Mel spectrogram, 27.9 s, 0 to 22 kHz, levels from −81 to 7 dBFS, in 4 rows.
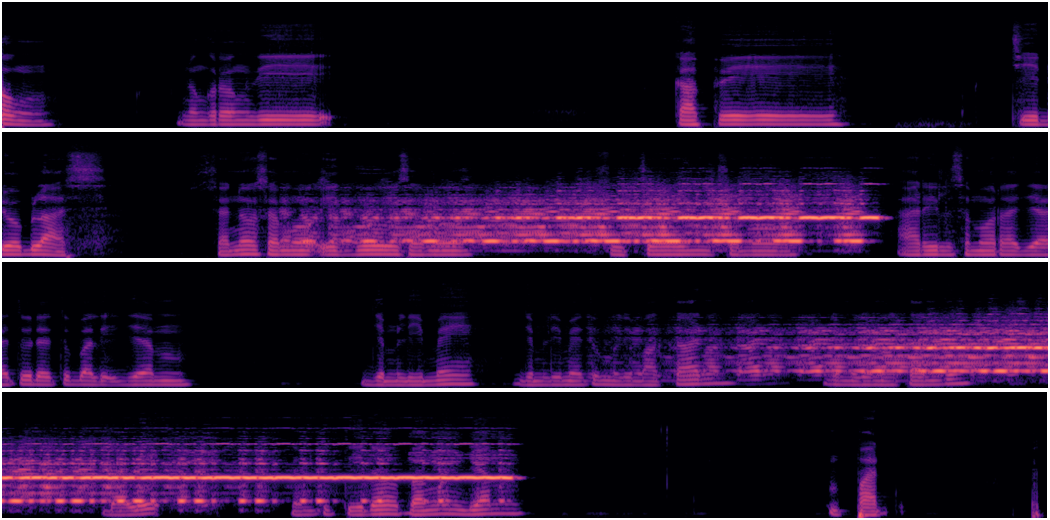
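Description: Feedback howl appears from 8.62 to 12.98 s and again from 17.65 to 24.48 s. Each time, the loop between two devices in the same room gains level on every pass, so a tone near 1.5 kHz swells to about 16 and 17 dB above the speech, pulsing roughly every 0.4 s. Unlike an ordinary echo, it grows rather than fading.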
